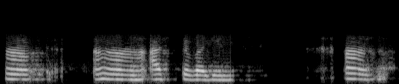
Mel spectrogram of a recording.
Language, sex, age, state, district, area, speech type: Sanskrit, female, 18-30, Karnataka, Dakshina Kannada, rural, conversation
